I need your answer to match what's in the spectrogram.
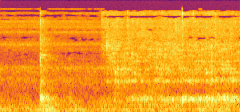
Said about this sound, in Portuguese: Vou completar com água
